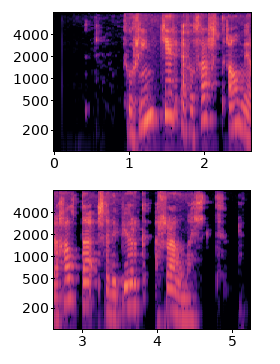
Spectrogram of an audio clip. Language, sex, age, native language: Icelandic, female, 40-49, Icelandic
